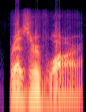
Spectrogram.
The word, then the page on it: reservoir: American English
